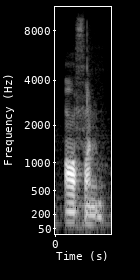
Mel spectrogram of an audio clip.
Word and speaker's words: orphan: देखिए यहाँ हम जो प्रोनाउंस करेंगे ORPHAN को वो ऑफन बोलेंगे, क्योंकि यहाँ पे आर साइलेंट है। इंग्लिश का एक ये भी रूल है कि जब भी अगर आर के बाद कोई कॉन्सोनेंट वर्ड आ जाए तो हम आर को प्रोनाउंस नहीं करते हैं, ठीक है। तो क्या होगा हमारा करेक्ट प्रोनाउंसिएशन, ऑफन होगा, ठीक है, हम ध्यान रखें।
